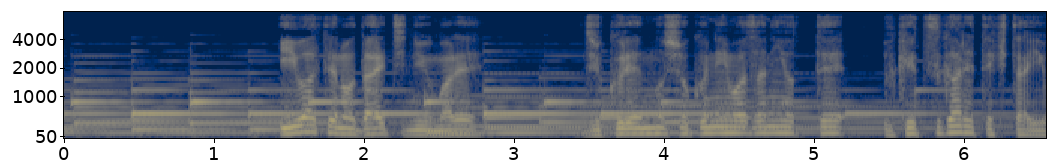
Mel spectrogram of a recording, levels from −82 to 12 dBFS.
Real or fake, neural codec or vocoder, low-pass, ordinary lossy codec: real; none; 7.2 kHz; none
